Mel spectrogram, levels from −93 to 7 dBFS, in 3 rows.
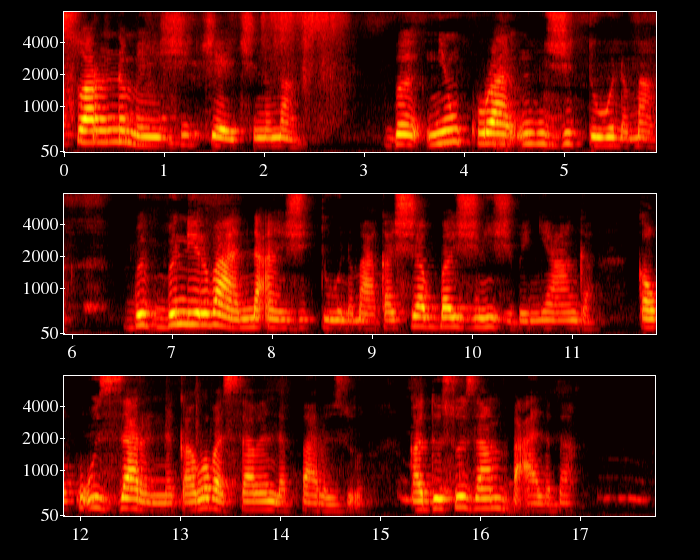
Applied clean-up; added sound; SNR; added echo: none; none; none; none.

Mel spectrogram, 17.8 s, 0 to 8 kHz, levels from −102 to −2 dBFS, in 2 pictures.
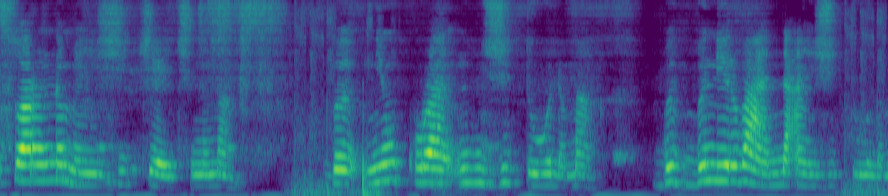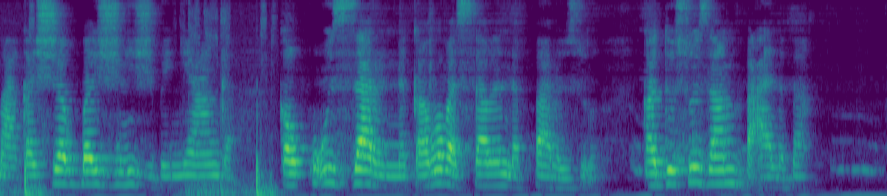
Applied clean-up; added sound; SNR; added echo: none; Writing; 18 dB; reverberation time 0.2 s.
